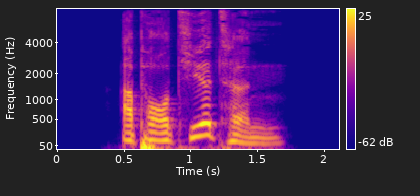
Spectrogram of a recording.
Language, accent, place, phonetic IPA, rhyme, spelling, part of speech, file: German, Germany, Berlin, [apɔʁˈtiːɐ̯tn̩], -iːɐ̯tn̩, apportierten, adjective / verb, De-apportierten.ogg
- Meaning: inflection of apportieren: 1. first/third-person plural preterite 2. first/third-person plural subjunctive II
